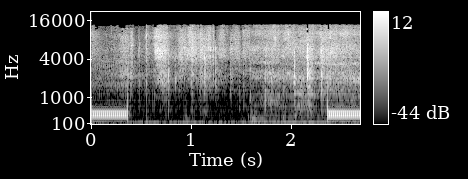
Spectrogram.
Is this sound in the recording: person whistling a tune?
no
